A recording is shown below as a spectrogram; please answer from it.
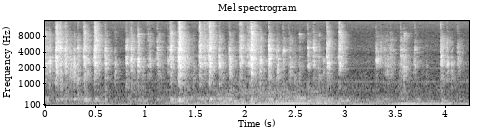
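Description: Typing on a computer keyboard: a fast run of keystrokes for about two seconds, a brief pause, then a few more keys near the end.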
